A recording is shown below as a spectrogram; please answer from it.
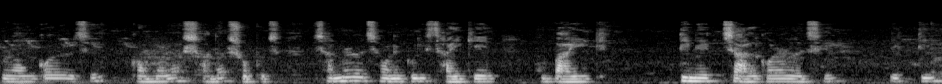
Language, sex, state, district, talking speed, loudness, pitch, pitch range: Bengali, male, West Bengal, Dakshin Dinajpur, 110 wpm, -18 LUFS, 135 Hz, 125-145 Hz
